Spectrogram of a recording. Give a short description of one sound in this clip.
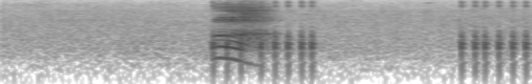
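A chime sounds as a dialogue box pops up.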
